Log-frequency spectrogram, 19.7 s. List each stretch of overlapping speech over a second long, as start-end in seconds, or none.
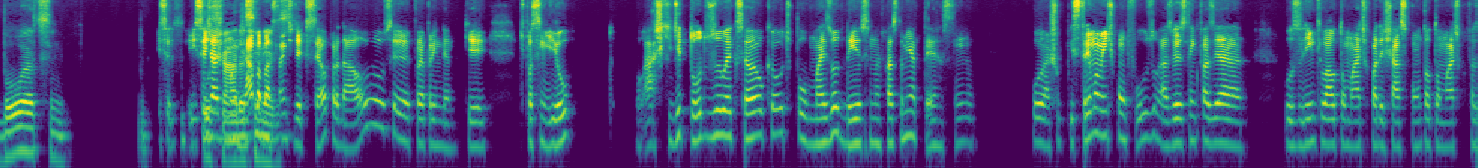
2.7-4.0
